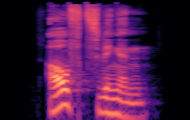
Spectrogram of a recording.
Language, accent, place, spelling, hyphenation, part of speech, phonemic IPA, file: German, Germany, Berlin, aufzwingen, auf‧zwin‧gen, verb, /ˈaʊ̯fˌt͡svɪŋən/, De-aufzwingen.ogg
- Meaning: 1. to force, impose something (up)on someone 2. to force something open 3. something forces itself upon someone 4. to force oneself to get up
